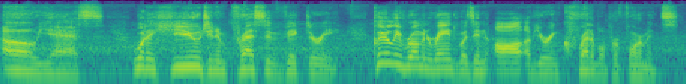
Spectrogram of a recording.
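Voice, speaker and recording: Snide backstage antagonist for a game, forceful, slightly high, faint noise behind. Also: male voice, expressive, normal speed. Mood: sarcastic. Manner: sarcastic. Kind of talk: scripted video game cutscene acting.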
